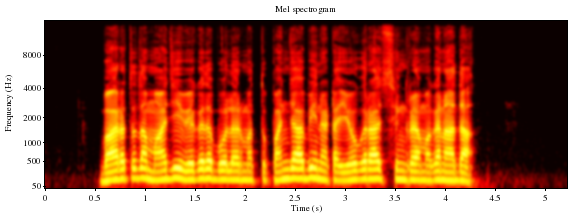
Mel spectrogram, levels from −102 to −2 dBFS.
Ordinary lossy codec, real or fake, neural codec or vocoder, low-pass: none; real; none; 14.4 kHz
